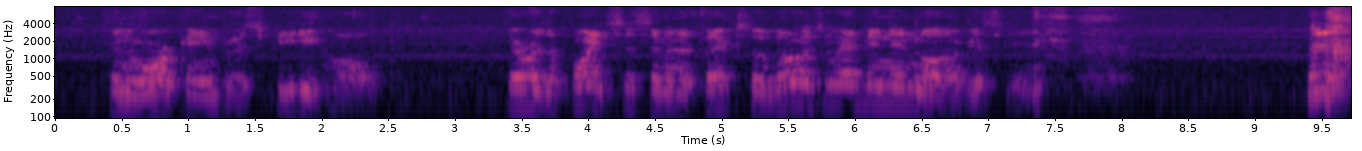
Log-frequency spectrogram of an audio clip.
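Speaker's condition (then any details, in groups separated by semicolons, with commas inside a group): ALS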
